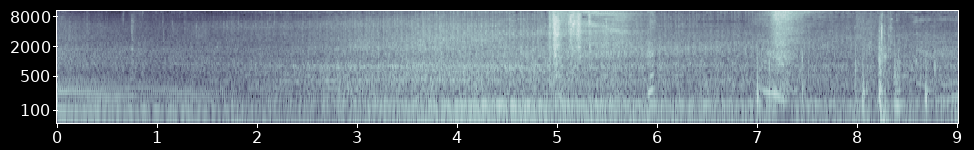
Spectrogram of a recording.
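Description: A school bus rumbles with a low idling engine, then two sharp hisses of air brakes as it pulls to a stop, with faint clunks near the end.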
